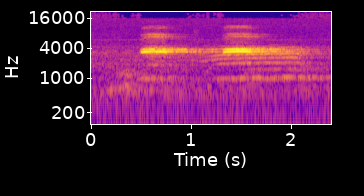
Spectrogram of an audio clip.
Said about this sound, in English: the whistles you hear are whistles for the automatic portion of the clock operation.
